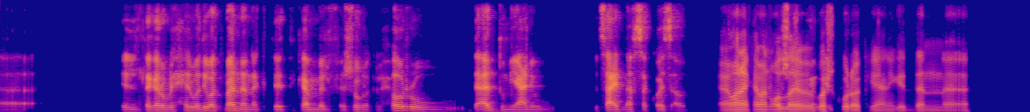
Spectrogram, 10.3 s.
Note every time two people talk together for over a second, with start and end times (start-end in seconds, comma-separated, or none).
none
